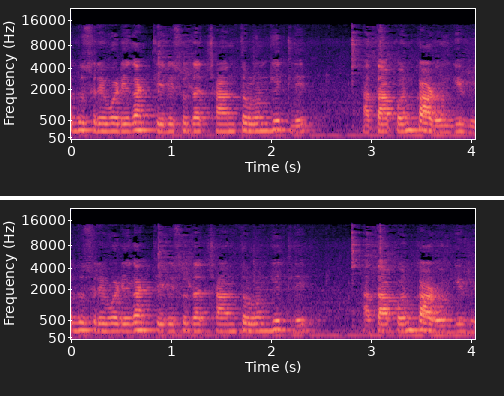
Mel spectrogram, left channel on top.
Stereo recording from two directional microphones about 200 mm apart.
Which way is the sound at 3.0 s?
50° left (ahead or behind).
